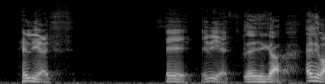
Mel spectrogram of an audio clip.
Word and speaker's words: hiliaeth: I'm not sure how to pronounce it. It's H-I-L-I-A-E-T-H. Hiliaeth.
